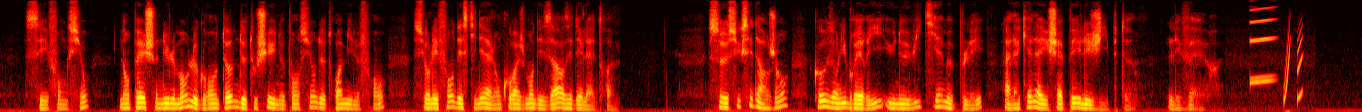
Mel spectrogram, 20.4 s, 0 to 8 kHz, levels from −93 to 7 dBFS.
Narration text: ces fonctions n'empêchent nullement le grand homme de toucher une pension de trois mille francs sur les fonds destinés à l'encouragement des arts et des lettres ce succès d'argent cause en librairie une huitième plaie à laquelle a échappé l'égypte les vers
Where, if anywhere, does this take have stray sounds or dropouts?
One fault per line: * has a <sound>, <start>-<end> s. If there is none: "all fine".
* has a chirp, 18.8-19.6 s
